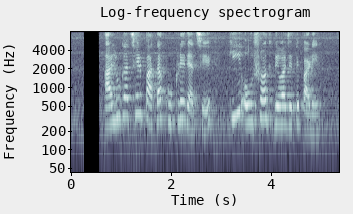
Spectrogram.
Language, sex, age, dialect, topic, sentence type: Bengali, female, 36-40, Rajbangshi, agriculture, question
